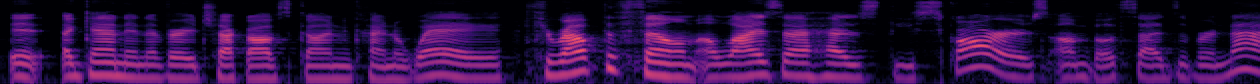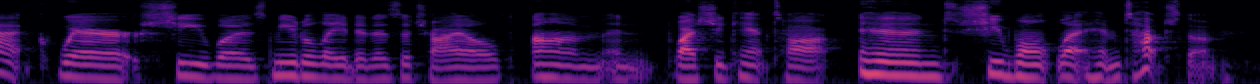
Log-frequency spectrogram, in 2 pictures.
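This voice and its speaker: A woman co-hosting a casual film-discussion podcast, thoughtful and analytical, quick to laugh. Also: fairly low pitch, sharp tone. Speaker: podcast co-host.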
